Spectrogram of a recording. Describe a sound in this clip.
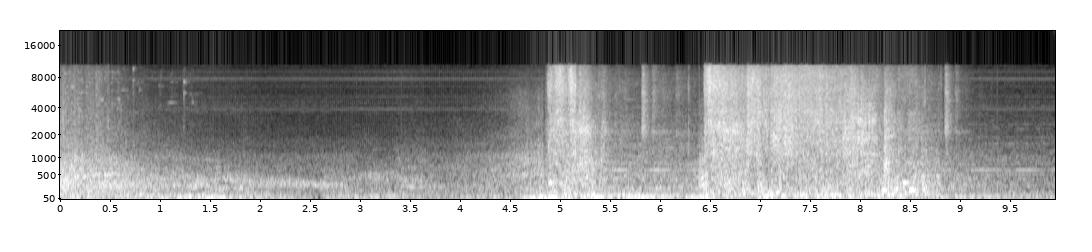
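A car crashes and tumbles over with a loud metal crunch.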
